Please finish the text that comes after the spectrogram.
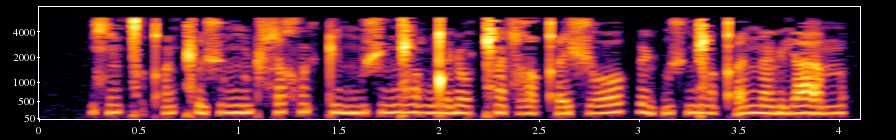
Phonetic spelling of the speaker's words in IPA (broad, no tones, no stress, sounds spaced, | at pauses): ɕ ã ǀ ə qʼ õ ǁ ø ʃ o ŋ ũ ʈ ɬ ə χ ũ ʃ ʈ i m u ʃ ə ŋ͡ǁ ɔ ŋ͡ǃ ə ɳ ɔ ǁ ã ɬ ʁ ø qʼ i ʃ ɔ | ə ɳ ʔ u ʃ ŋ͡ǁ ə qʼ ə n ã ɳ j a m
